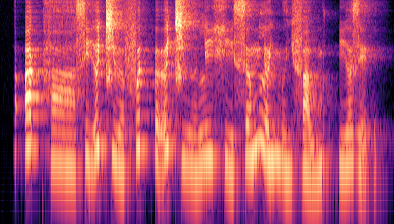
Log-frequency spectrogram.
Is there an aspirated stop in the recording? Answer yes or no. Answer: no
